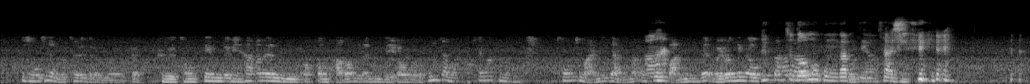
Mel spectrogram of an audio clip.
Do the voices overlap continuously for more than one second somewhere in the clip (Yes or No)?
Yes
